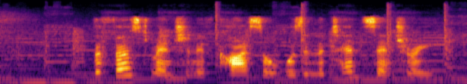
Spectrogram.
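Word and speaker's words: кисель: dessert what is kaisel the name is from the Russian word meaning sour pronounced Kissle the first mention of kisel was in the 10th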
